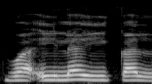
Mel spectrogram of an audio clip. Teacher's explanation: یا ساکن سے پہلے زبر ہے تو یا لین ہو رہا ہے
